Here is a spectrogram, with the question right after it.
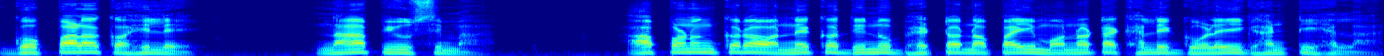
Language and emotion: Odia, neutral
